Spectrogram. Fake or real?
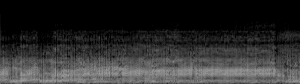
fake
